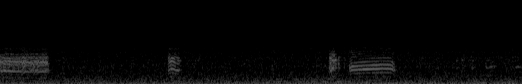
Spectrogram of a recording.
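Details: Young backyard hens, around four months old, feeding on rice in the early morning; short harmonic calls, a brief one at the start, a quick note mid-way, then a longer wavering call, over low background hiss.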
